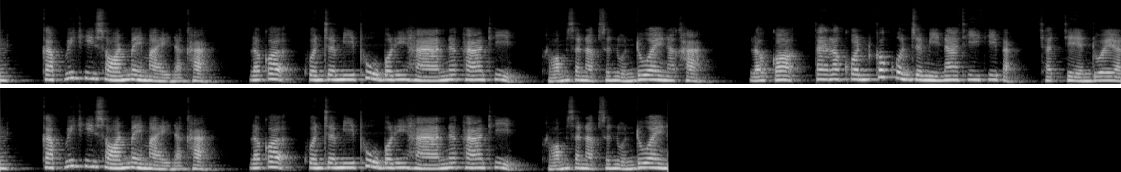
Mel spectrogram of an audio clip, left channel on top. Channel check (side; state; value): right; drops out; at 6.7 s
